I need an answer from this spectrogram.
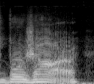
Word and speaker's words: Bogart: He was born and raised in the States, and though he'd been known as Thomas Bogart, in French the G is pronounced like a J, for over 10 years,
